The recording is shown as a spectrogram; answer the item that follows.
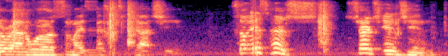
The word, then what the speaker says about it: Tekashi: So, but tell me about Tekashi. Hey, Regina. I finally think you pronounce right.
